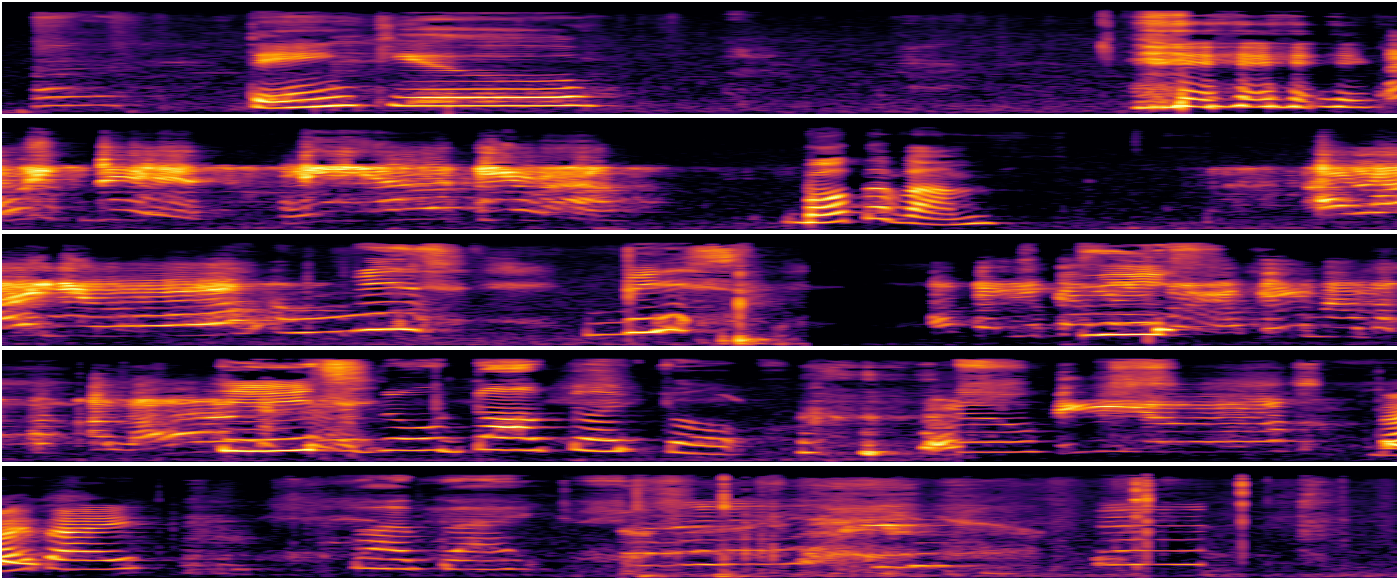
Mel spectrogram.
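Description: A toddler babbles and squeals nearby.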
